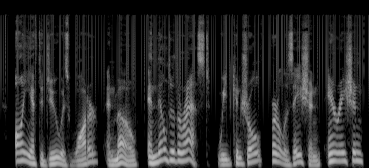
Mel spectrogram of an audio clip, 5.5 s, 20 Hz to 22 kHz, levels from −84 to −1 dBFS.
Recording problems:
crackle, like an old record; faint; 20 dB below the speech

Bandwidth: 15 kHz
